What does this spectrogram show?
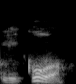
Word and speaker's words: licúo: Pero ¿qué pasaría si yo pronuncio licuó? Yo licúo ahora, en este momento, ya no en el tiempo pasado. Entonces, en licúo, ahí vemos que sonaría más la vocal cerrada, inmediatamente lleva tilde, no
